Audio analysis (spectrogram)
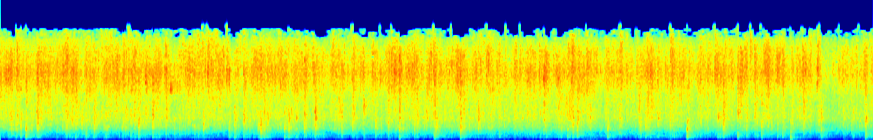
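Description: vegetables frying

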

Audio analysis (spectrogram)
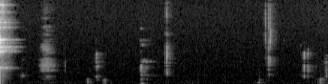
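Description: glasses clinking

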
